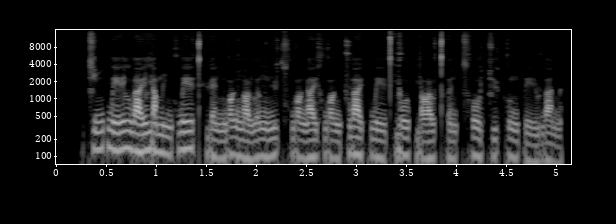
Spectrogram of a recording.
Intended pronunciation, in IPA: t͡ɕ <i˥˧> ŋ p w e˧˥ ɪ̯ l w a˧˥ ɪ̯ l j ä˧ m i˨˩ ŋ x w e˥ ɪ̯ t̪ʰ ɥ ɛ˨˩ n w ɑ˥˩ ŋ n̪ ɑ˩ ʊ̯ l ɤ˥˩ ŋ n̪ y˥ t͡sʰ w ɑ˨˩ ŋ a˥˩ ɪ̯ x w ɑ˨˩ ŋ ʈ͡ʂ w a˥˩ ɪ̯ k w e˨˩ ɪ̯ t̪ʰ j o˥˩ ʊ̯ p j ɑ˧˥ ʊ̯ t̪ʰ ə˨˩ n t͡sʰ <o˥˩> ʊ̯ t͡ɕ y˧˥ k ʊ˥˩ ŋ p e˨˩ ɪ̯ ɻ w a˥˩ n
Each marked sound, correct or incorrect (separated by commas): incorrect, correct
